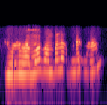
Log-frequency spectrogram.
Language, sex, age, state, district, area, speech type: Assamese, female, 30-45, Assam, Dibrugarh, urban, conversation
